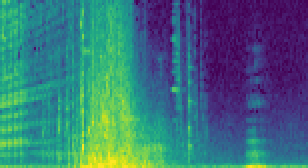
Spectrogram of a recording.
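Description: A single loud cannon blast, fired at a robot as a test, its harsh crackling roar fading over about a second, followed by a brief warbling electronic chirp.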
